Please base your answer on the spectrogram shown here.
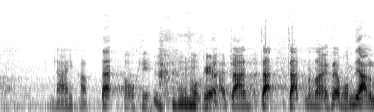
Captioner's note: laughter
